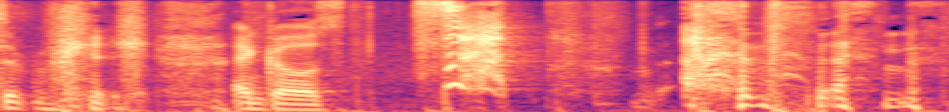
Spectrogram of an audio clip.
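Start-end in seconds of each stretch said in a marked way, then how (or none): 1.5-1.9 a sharp high shush to silence someone; shushing hiss. Retold or imitated. Woman on temple floor shushing the sneezer, sharp hiss. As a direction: shush the noisy visitor fast.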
